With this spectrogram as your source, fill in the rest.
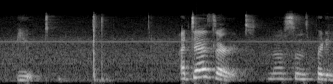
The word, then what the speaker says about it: butte: That's a butte. That's how you say it, butte.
